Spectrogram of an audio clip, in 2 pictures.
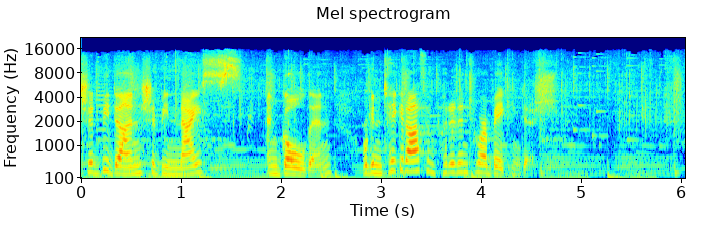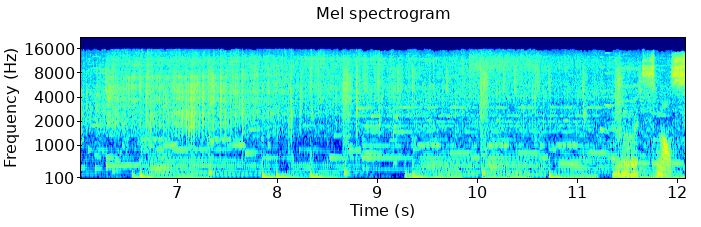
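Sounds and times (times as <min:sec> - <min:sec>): oil sizzling in a skillet: 0:00.0 - 0:12.0.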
